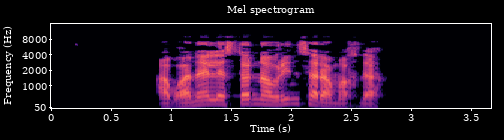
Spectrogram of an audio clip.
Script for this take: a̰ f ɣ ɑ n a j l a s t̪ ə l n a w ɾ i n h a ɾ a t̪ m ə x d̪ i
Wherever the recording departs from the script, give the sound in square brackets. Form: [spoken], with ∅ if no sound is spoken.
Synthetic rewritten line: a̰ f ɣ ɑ n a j l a s t̪ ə [ɾ] n a w ɾ i n [s] a ɾ a [∅] m ə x d̪ [a]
